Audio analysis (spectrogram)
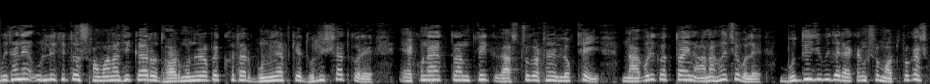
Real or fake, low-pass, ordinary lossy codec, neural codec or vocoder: real; 7.2 kHz; AAC, 32 kbps; none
